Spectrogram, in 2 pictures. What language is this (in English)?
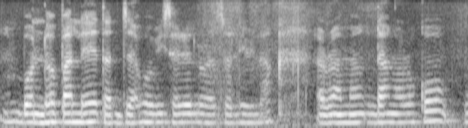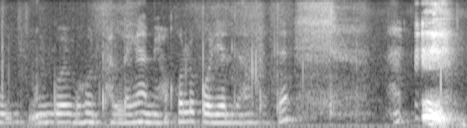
Assamese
